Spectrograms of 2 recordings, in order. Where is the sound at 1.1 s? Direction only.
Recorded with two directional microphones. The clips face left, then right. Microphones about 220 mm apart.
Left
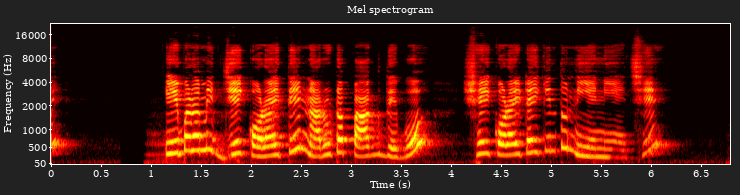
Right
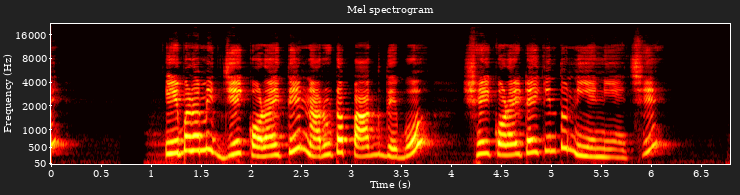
50° right (ahead or behind).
